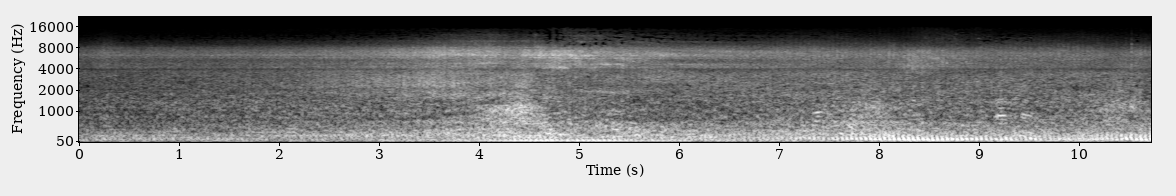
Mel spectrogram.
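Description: A low engine hum that swells about four seconds in and again near the end, under a steady hiss.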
